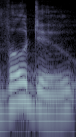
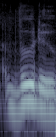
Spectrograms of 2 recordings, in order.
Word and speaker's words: Vodou: he wrote specifically that the religion of vodu which is sometimes pronounced Voodoo by Outsiders is to blame he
